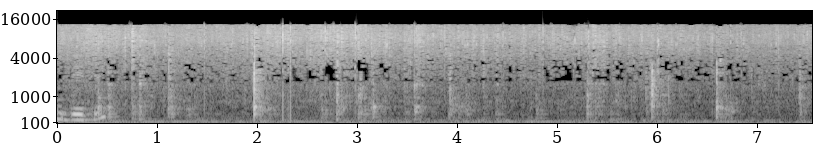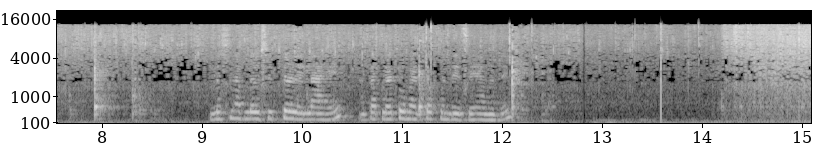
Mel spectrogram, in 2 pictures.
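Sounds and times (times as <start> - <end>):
garlic sizzling in oil: 0.0 - 15.0.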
